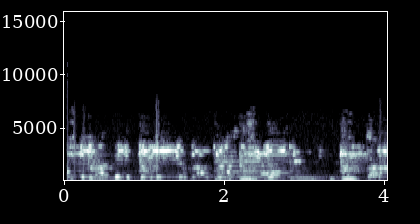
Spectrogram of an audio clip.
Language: Bangla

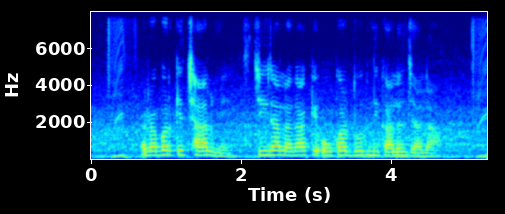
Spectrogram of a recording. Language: Bhojpuri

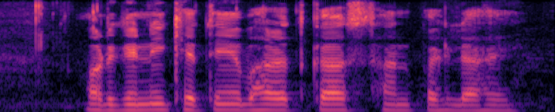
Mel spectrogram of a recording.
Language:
Magahi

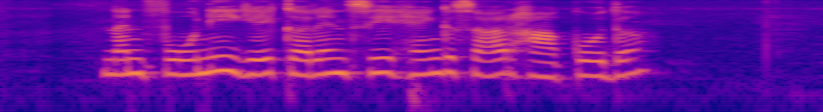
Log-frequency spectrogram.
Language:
Kannada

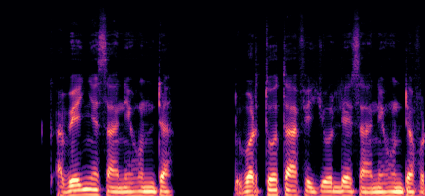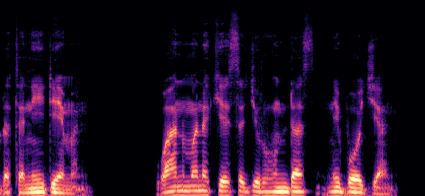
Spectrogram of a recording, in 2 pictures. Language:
Oromo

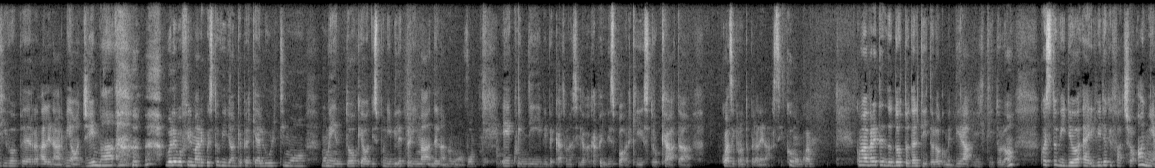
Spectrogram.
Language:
Italian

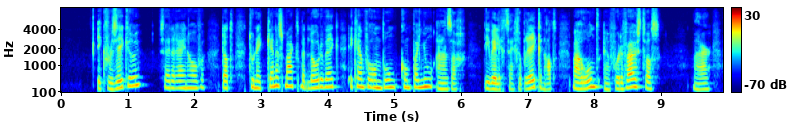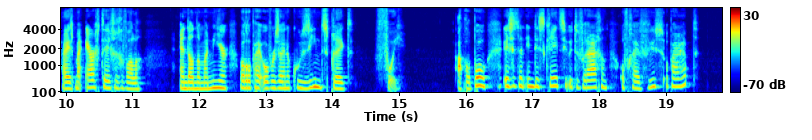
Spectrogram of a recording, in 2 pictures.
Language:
Dutch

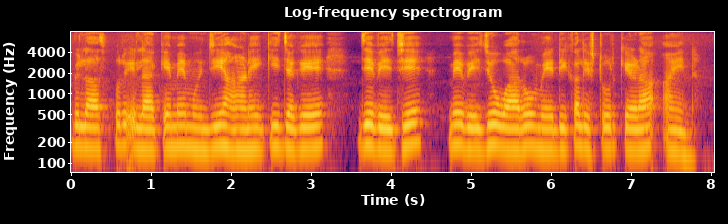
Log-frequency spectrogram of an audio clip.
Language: Sindhi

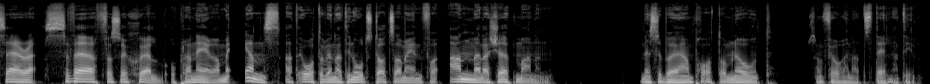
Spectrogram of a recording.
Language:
Swedish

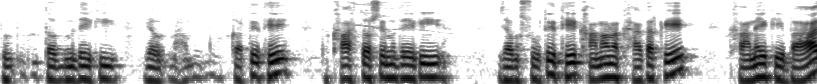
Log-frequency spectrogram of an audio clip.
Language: Hindi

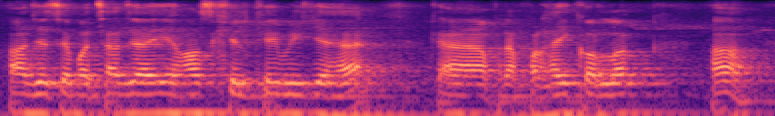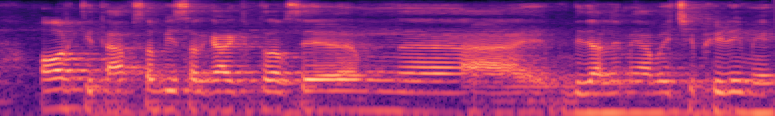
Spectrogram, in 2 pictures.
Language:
Maithili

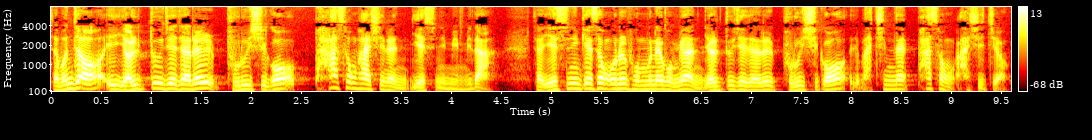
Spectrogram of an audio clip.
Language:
Korean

